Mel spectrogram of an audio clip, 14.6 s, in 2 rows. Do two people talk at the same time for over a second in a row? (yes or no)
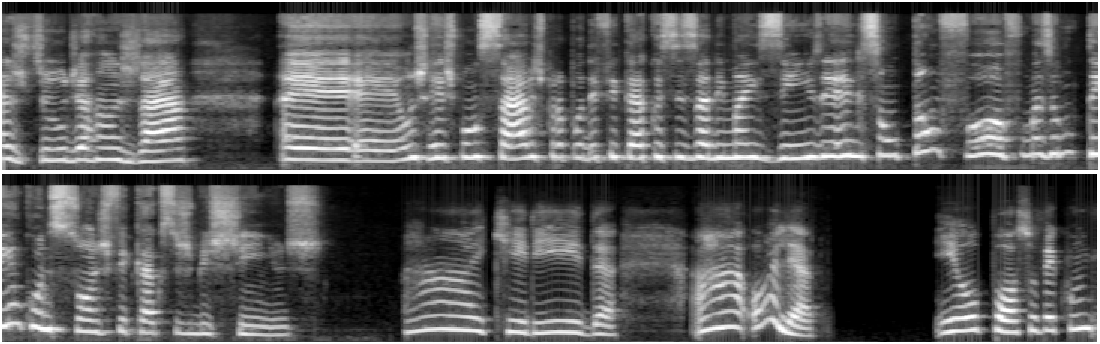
no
